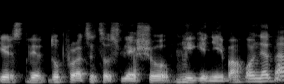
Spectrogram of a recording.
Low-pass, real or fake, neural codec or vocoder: 7.2 kHz; fake; codec, 16 kHz, 6 kbps, DAC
